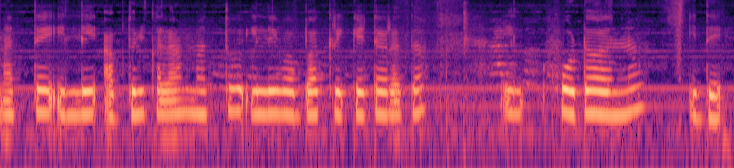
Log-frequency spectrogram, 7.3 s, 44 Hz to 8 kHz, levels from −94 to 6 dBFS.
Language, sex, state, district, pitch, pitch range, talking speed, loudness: Kannada, female, Karnataka, Bidar, 240 Hz, 230-245 Hz, 80 wpm, -16 LUFS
